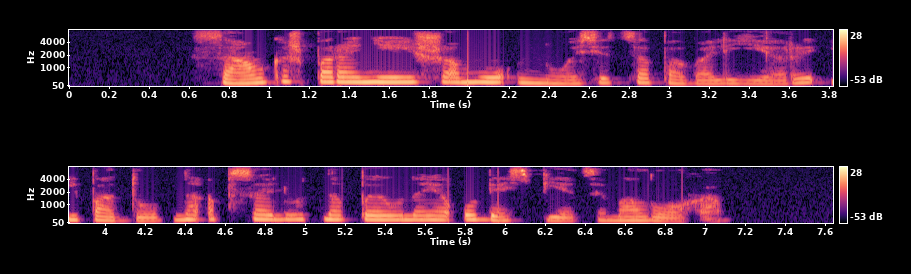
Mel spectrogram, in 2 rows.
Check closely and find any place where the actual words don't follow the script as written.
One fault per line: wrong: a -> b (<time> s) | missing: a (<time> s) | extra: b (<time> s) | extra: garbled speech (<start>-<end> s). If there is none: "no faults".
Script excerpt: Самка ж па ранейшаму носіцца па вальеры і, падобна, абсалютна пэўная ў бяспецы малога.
no faults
